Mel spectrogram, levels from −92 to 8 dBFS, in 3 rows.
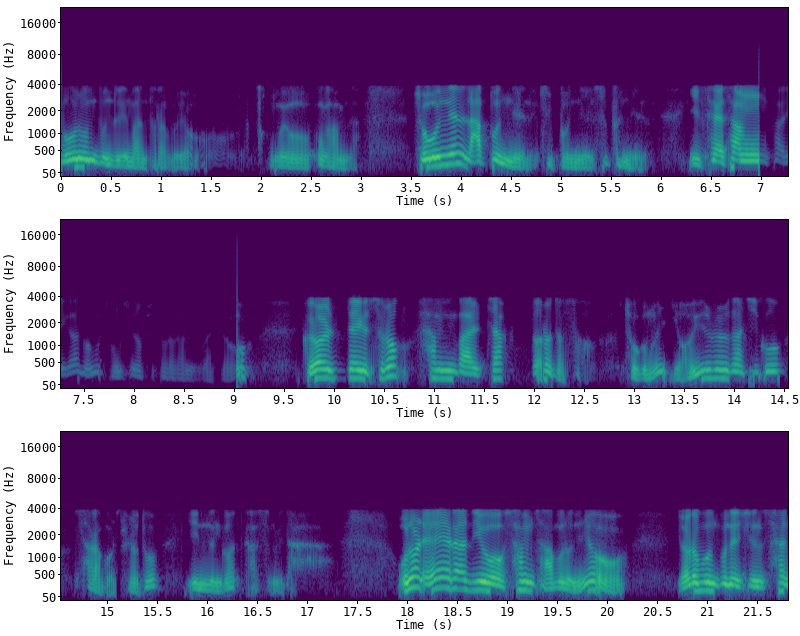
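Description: From the first second, the speech carries the sound of the Codec 2 vocoder. The buzzy, robotic tone points to its top mode, around 3.2 kbit/s. The decoder rebuilds each frame from a pitch, a voicing decision, a level and a rough spectral shape. It then resynthesises the voice from sine waves, so the original waveform is gone. Damage here is heavy. Vowels buzz, consonants smear, and the voice sounds synthetic throughout.

At 6.97 s the speech drops out abruptly. For about 2.05 s, until 9.03 s, only a faint trace remains, roughly 30 dB below normal level. The cut is sudden, not a pause or a fade. The likely cause is an audio dropout to a faint residue. The wanted signal was lost, but the path behind the break stayed live and passed this weak leftover. Full level returns just as abruptly at 9.03 s.

From 15.08 to 15.20 s, bit errors on digital voice radio break into the audio. The burst lasts only about 0.12 s, which fits roughly three vocoder frames. 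A few percent of the bits arrive flipped. In a coder this lean, one wrong bit can reset the pitch, level or spectrum of a whole frame. The voice jumps in pitch and loudness there. It briefly turns into a warbling, robotic bleep.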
